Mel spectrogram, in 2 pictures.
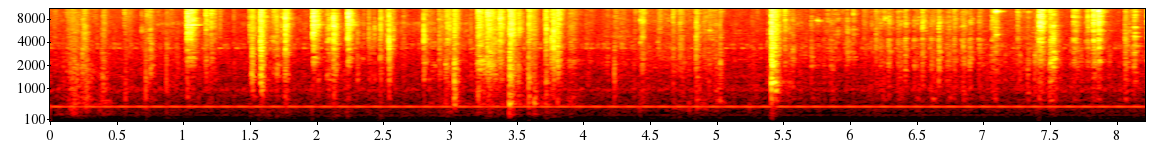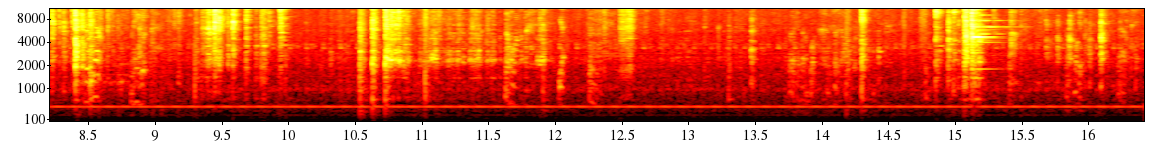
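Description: Hand tools and loose metal parts clinking, tapping and knocking against the steel frame and bench as a treadmill is taken apart, at irregular intervals and sometimes several a second, over a steady hum.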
